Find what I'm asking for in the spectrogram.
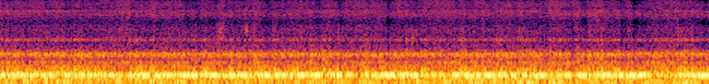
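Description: A steady, even low-pitched hum holds throughout over a soft running rumble; the source of the hum isn't clear from sound alone.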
